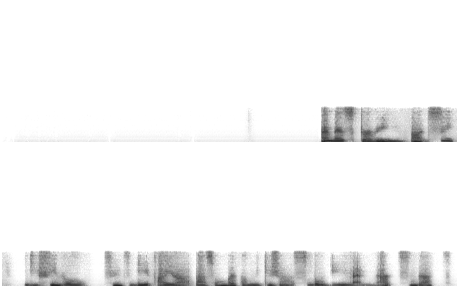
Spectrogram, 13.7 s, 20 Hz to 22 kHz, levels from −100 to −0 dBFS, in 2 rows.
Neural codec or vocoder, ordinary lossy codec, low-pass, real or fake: codec, 44.1 kHz, 0.9 kbps, DAC; none; 5.4 kHz; fake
